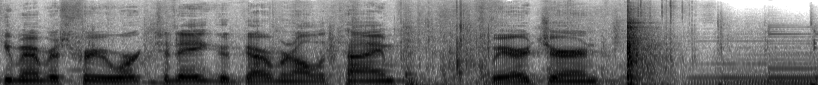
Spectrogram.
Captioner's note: gavel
